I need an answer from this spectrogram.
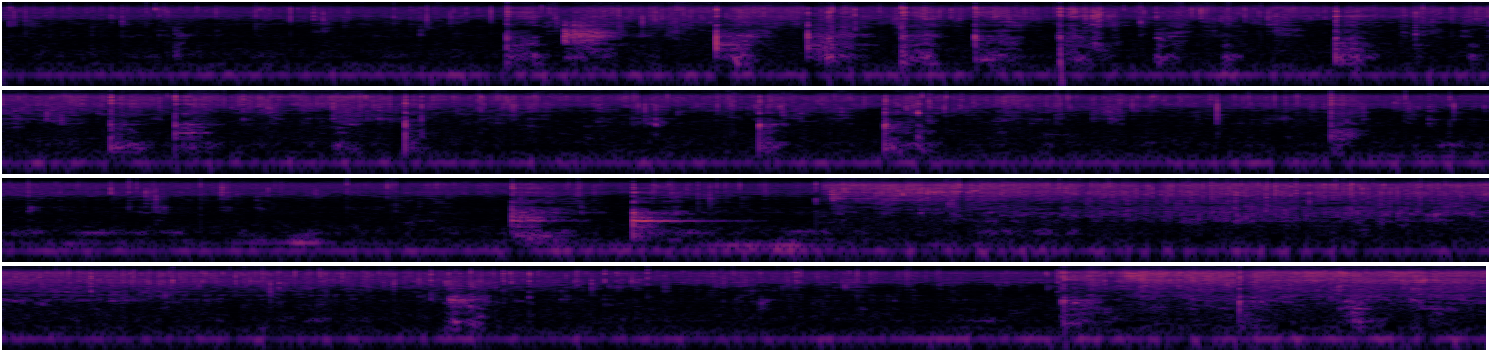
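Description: Pounded garlic, shallot, chilli and anchovy paste sizzling in oil in a steel wok, with a metal spatula scraping and tapping against the pan. About two-thirds of the way in the sizzle turns much louder as egg goes into the hot oil.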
